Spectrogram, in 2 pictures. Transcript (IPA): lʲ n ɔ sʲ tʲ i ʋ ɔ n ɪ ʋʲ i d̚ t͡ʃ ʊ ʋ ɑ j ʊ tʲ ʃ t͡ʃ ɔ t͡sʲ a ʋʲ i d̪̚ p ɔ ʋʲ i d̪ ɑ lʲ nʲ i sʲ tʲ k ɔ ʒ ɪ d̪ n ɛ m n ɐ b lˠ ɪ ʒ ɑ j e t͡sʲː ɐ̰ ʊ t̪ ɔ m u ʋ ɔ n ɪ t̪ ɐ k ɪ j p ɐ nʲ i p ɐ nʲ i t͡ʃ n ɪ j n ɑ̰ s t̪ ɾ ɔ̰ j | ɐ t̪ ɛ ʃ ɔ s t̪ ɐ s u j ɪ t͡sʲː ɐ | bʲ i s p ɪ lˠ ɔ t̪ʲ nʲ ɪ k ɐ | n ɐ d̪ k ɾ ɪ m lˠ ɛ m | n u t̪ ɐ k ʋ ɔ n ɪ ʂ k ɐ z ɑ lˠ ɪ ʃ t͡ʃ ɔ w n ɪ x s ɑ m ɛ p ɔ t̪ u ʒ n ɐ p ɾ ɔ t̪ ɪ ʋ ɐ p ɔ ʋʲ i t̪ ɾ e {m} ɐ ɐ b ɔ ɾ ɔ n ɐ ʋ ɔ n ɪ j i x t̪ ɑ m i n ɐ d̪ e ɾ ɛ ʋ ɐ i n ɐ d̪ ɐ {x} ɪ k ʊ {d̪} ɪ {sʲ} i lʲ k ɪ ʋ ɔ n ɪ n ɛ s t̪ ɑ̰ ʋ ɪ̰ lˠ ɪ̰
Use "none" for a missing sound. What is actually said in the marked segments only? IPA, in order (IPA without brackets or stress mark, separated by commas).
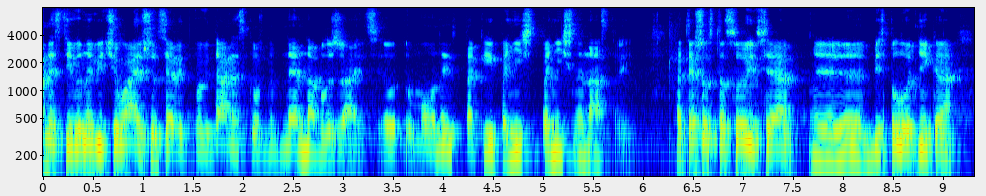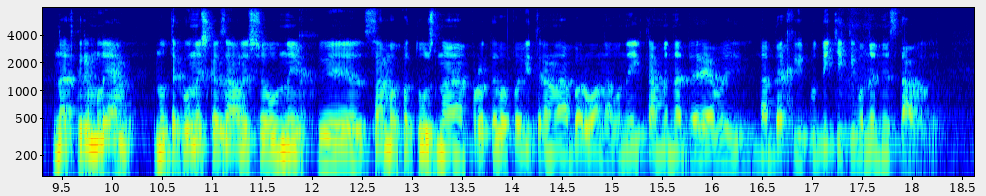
n, x, d̪, tʲ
